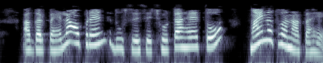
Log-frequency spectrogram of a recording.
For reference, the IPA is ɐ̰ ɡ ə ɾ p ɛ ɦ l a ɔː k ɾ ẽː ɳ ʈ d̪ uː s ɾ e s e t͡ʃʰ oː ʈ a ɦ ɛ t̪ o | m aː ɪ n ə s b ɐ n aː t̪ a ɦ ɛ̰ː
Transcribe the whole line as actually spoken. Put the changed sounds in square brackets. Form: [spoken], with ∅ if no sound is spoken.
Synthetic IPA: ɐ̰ ɡ ə ɾ p ɛ ɦ l a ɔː [p] ɾ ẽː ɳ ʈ d̪ uː s ɾ e s e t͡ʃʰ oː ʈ a ɦ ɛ t̪ o | m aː ɪ n ə s b ɐ n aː t̪ a ɦ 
